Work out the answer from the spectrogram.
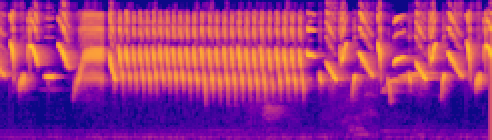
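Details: Panda-type canary in rich cengkok style, a training and baiting song for other canaries: a few sharp chirps, then a long rapid rolling trill lasting about two seconds, followed by quick varied swooping whistles.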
